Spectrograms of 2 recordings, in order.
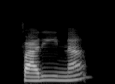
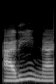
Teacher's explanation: Entonces hay una pérdida de la labiodental de esta F.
